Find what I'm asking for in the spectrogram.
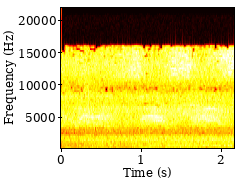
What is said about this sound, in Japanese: ちょっとね電車が通ってうるさいかなって思う方いらっしゃったら申し訳ございません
